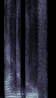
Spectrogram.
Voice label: "Underproof", Indian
